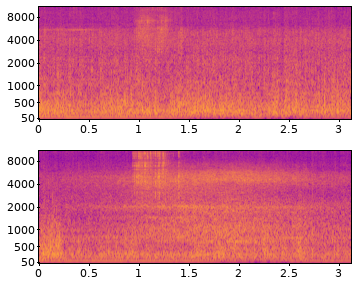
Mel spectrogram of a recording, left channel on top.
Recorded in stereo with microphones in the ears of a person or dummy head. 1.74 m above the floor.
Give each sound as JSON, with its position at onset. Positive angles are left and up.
{"t": 0.9, "sound": "crumpling", "side_deg": -45, "distance_m": 3.0}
